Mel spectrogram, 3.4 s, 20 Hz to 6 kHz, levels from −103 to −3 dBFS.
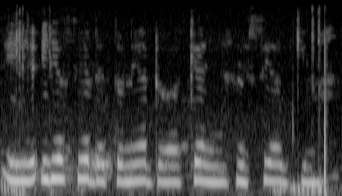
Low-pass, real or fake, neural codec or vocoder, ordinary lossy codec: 5.4 kHz; real; none; none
